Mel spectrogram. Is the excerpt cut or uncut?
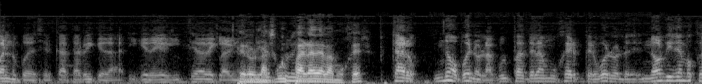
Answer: uncut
